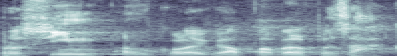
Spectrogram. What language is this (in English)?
Czech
